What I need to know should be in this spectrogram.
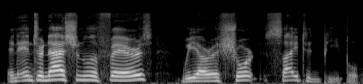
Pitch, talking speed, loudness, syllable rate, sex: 175 Hz, 150 wpm, -19 LUFS, 5.3 syllables/s, male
